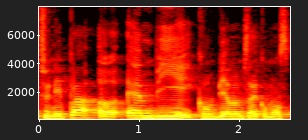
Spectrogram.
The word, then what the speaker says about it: MBA: Il y a beaucoup de vous qui ont des MBA. Ce n'est pas un MBA. Quand bien même ça commence par un M. C'est un M. Parce que M, ici, c'est comme si c'était EM, n'est-ce pas?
